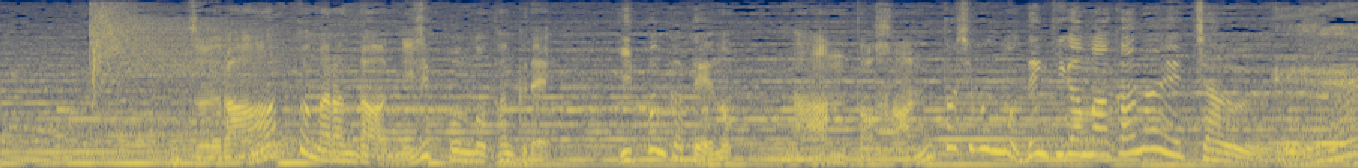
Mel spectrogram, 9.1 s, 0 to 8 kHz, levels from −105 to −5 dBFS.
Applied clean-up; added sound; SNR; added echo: none; none; none; none.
